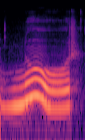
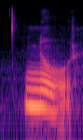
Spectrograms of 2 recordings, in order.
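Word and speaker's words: نور: Now notice on the left, if we add another letter and we get nur, it changes again back to that u sound, like blue, nur.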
